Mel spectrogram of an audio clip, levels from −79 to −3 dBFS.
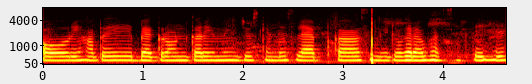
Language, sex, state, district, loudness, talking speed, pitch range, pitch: Hindi, female, Odisha, Malkangiri, -21 LUFS, 205 wpm, 205-215 Hz, 210 Hz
